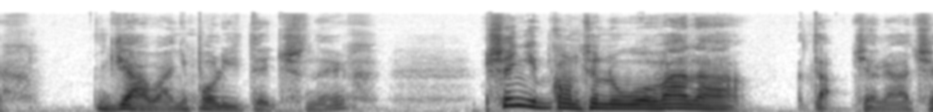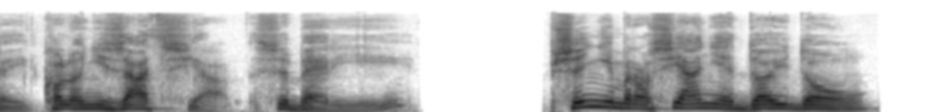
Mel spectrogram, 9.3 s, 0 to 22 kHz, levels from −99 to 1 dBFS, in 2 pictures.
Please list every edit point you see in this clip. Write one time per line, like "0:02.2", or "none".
0:02.7
0:04.3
